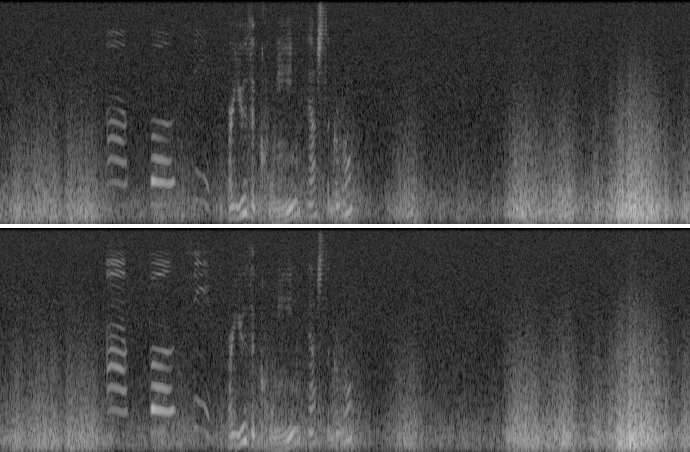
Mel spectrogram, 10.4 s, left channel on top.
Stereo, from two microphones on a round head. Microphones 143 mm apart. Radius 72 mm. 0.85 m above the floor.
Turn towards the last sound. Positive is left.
turn(degrees=40)  # may be behind; listen again after turning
